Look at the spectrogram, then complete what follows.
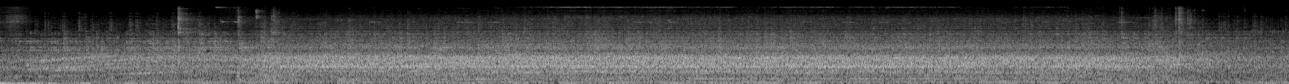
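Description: A cotton spinning machine, which twists cotton into thread while moving forward and backward in a sweeping motion, runs loudly and steadily, a dense mechanical roar with faint rhythmic clattering on top, holding an even level throughout with no voices.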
